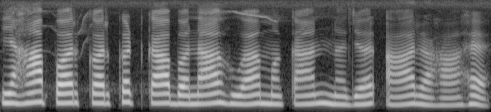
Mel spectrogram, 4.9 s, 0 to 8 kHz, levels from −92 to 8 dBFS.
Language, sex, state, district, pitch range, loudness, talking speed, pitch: Hindi, female, Jharkhand, Palamu, 220-250 Hz, -17 LUFS, 135 wpm, 235 Hz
